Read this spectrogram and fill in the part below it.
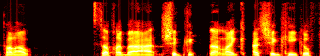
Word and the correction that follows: Shinjuku: face. Shit, I can't say that properly. – Shows, Shinjuku face.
